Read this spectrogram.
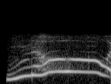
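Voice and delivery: a high, loud wail of no; anguished cry. Retold or imitated. Realising the series is over, she wails in anguish. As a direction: cry it out as the show ends for good. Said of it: "And I was like".

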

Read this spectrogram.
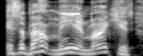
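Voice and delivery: usual speaking voice

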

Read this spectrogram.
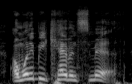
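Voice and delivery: usual speaking voice

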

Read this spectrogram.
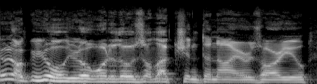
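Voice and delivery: sneering, put-on voice of a smug acquaintance; mocking quote. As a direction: mimic someone needling him about elections.

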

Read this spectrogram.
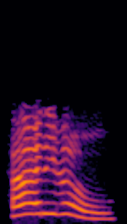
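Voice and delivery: very high, slow squeaky cartoon poo voice; Mr. Hankey impression. Host answers cohost with a squeaky Mr. Hankey greeting. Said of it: "a Mister Hanky from South Park".

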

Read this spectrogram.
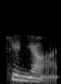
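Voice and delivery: Kenyon as kin-YAHN, falling tone; correcting pronunciation. Shown as a demonstration. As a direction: show Kenyon with a y glide and open "ahn". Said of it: "It's pronounced".

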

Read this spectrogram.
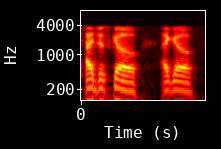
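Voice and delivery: normal talking voice

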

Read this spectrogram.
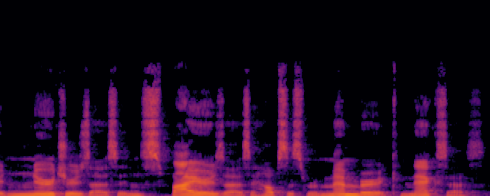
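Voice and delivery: calm guide easing everyone inward; guided meditation. Acted.

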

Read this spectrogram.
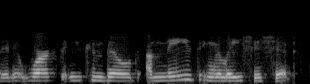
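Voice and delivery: ordinary delivery

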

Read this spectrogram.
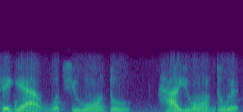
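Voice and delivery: normal talking voice

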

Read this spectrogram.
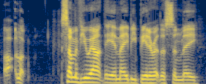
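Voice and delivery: ordinary talk

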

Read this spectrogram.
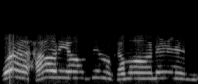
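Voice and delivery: high, hammed-up hillbilly welcome; Sid Haig impression. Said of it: "You would expect, like, um, Sid Haig to be behind there".

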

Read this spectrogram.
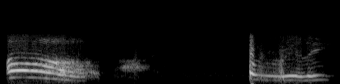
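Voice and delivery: light imitation of a dramatic radio host, really rising high; a hint of an eerie radio host reacting to a guest; Art Bell's tone. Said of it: "That's the tone of voice Art Bell used".

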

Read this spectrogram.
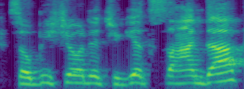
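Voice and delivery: usual speaking voice

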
